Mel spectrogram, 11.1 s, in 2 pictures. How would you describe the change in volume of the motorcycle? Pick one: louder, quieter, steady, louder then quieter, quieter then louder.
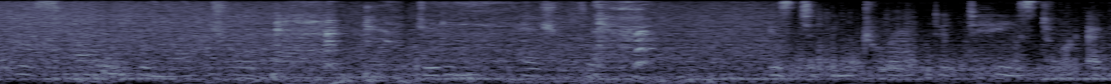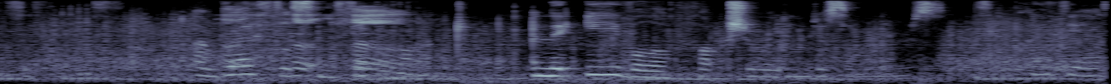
steady.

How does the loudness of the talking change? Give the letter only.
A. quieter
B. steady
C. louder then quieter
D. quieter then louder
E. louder
C.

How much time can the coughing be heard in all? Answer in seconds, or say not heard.
3 s.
